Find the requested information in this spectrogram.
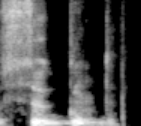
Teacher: We would pronounce the D when second is feminine, so seconde.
